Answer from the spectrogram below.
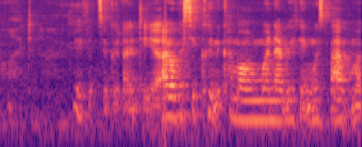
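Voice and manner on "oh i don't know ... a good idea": soft unvoiced whisper, hesitant; whispered self-doubt. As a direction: breathe it as a worried aside. Voicing her own doubt.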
